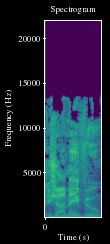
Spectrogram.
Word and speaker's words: jamais vu: It is French. How would you pronounce that right there? Because I do not know. – Oh, it's a jamais vu, which means never seen.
